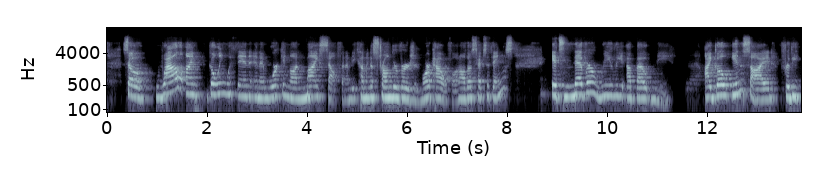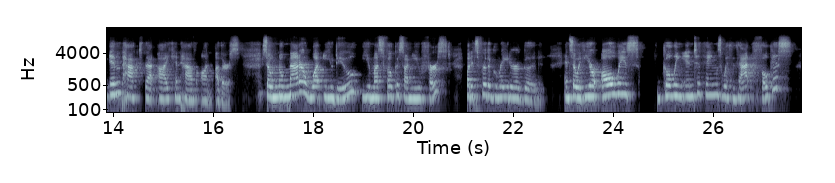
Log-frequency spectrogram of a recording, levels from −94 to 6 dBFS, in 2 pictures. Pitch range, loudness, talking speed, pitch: 210-260 Hz, -24 LUFS, 150 wpm, 230 Hz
